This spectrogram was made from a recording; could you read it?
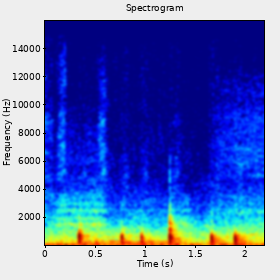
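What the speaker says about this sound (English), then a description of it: "let's write down the statement first" Pen or marker strokes writing out a geometry proof statement: a series of short, quiet scratching taps at an uneven pace, close by, with no talk.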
